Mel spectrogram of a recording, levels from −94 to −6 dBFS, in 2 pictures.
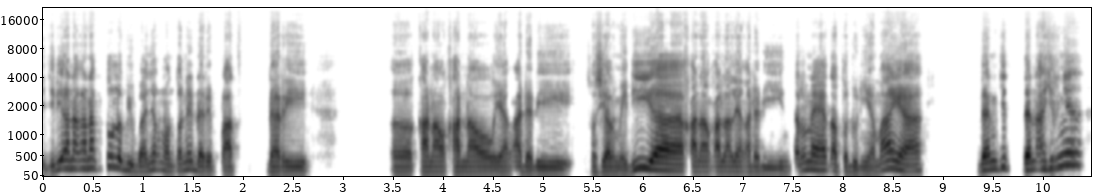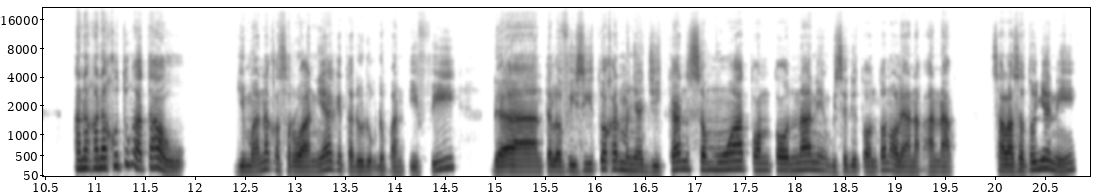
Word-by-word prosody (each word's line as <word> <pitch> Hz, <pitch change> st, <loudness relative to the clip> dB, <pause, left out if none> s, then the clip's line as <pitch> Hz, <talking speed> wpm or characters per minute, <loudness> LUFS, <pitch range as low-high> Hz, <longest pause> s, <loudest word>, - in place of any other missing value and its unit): Jadi 135 Hz, -, -2 dB
anak-anak 205 Hz, -1 st, -1 dB
tuh 250 Hz, -, -1 dB
lebih 155 Hz, -5 st, -3 dB
banyak 170 Hz, +7 st, -2 dB
nontonnya 150 Hz, +4 st, -4 dB
dari 125 Hz, -, 0 dB
plat 115 Hz, +1 st, -1 dB, 0.3 s
dari, 120 Hz, -1 st, -1 dB, 0.8 s
eee, 120 Hz, 0 st, -2 dB
kanal-kanal 120 Hz, 0 st, +1 dB
yang 115 Hz, -1 st, -3 dB
ada 125 Hz, -1 st, 0 dB
di 115 Hz, -2 st, -3 dB, 0.2 s
sosial 120 Hz, -2 st, 0 dB
media, 165 Hz, -, +5 dB
kanal-kanal 125 Hz, -1 st, +1 dB
yang 125 Hz, -1 st, -3 dB
ada 120 Hz, -1 st, -3 dB
di 115 Hz, -1 st, -6 dB
internet 165 Hz, +7 st, 0 dB
atau -, -, -1 dB
dunia 115 Hz, -1 st, -4 dB
maya 155 Hz, -, +3 dB, 0.6 s
dan 170 Hz, +4 st, +4 dB
git 230 Hz, -2 st, -5 dB
dan 170 Hz, +1 st, +8 dB
akhirnya 260 Hz, +10 st, 0 dB, 0.4 s
anak-anakku 215 Hz, +5 st, +3 dB
tuh 300 Hz, -, -3 dB
enggak 200 Hz, +3 st, +2 dB
tahu 125 Hz, -, +2 dB, 0.5 s
gimana 135 Hz, +7 st, -1 dB
keseruannya 140 Hz, +2 st, 0 dB
kita 170 Hz, -, -8 dB
duduk 130 Hz, -1 st, -2 dB
depan 120 Hz, +2 st, -6 dB
TV 155 Hz, -, -5 dB, 0.4 s
dan 135 Hz, 0 st, +5 dB
televisi 140 Hz, +3 st, -1 dB
itu -, -, +2 dB
akan 190 Hz, -1 st, 0 dB
menyajikan 150 Hz, +3 st, -1 dB
semua 175 Hz, +1 st, +2 dB
tontonan 160 Hz, +1 st, +2 dB
yang 155 Hz, -3 st, -7 dB
bisa 130 Hz, +3 st, -5 dB
ditonton 135 Hz, +2 st, -3 dB
oleh 130 Hz, -3 st, +2 dB
anak-anak. 125 Hz, 0 st, -2 dB, 0.3 s
Salah 145 Hz, -1 st, +4 dB
satunya 175 Hz, +8 st, +1 dB
nih, 150 Hz, +5 st, -2 dB
140 Hz, 150 wpm, -25 LUFS, 125-175 Hz, 0.8 s, dan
